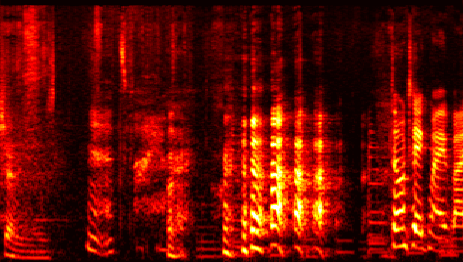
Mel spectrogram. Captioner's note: laughs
